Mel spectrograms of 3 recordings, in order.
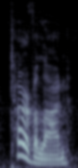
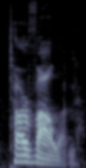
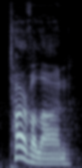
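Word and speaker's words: Tar Valon: again say this word tarvalen that is correct whether or not it's canon pronunciation i don't care robert jordan just said tarvalon which he thought was quite evident so uh hopefully those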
